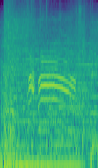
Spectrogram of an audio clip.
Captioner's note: chuckles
